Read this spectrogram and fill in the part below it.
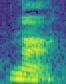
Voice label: old person, Mokilese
